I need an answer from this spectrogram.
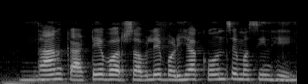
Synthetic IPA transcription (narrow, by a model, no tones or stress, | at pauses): d̪ʱankaʈeʋəɾsəblebəɽ̤ijakont͡seməsiːnɦe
